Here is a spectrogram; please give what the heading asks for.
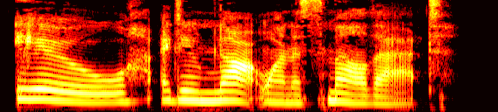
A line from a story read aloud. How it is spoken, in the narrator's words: Taylor said firmly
